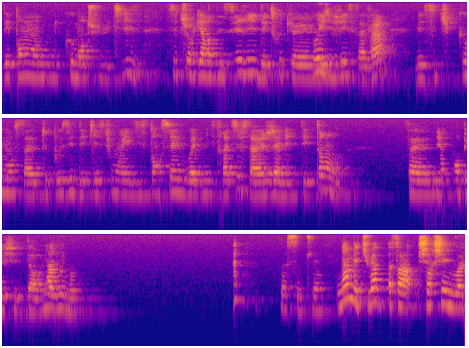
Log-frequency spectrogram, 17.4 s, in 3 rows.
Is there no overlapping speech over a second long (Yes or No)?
Yes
